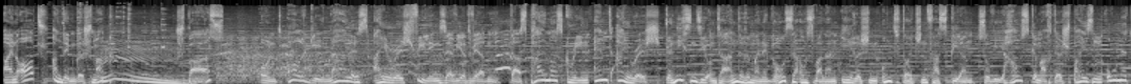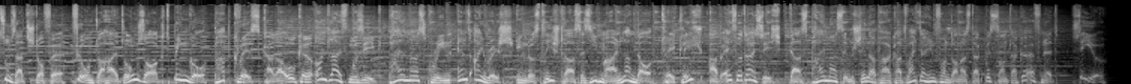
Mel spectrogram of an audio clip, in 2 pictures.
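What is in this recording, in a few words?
German, male, commercial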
